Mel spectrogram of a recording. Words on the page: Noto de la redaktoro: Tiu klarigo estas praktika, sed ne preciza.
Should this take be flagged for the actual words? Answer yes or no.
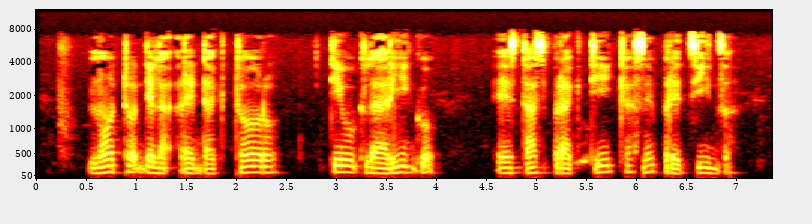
yes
